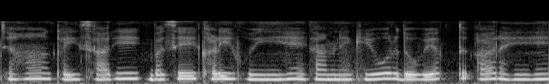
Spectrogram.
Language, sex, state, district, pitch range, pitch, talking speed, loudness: Hindi, female, Bihar, Muzaffarpur, 230-255 Hz, 235 Hz, 165 wpm, -14 LUFS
